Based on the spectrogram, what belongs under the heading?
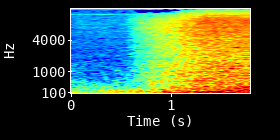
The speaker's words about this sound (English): Waves lap at the base of white chalk cliffs.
